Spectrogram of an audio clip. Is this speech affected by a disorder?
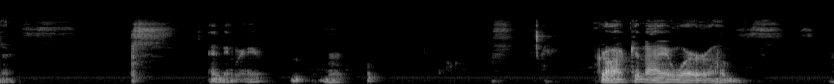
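Yes: multiple sclerosis.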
